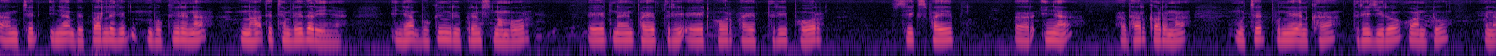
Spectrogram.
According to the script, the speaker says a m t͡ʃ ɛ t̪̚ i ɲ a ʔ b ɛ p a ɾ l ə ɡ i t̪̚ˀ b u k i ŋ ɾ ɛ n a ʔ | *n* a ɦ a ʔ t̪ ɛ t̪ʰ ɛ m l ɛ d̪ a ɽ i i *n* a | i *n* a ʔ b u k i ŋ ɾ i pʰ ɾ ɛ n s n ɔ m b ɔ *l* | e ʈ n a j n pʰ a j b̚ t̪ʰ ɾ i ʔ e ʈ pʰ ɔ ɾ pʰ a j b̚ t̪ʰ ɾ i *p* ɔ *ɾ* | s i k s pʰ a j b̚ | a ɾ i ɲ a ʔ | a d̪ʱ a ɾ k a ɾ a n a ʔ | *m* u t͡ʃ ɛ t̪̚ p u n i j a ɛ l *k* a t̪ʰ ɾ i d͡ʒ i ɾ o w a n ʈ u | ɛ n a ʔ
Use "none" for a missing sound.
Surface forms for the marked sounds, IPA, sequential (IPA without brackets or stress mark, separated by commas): n, ɲ, ɲ, ɾ, pʰ, ɾ, m, kʰ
